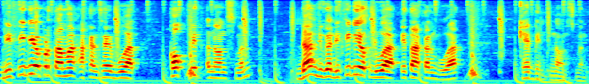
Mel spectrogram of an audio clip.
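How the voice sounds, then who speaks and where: Over music in the background, a man talks at a moderate pace with a high pitch and lively intonation. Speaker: voice actor. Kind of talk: casual conversation.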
